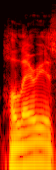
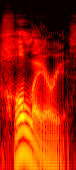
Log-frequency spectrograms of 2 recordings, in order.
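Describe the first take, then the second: First: It is said in a neutral accent. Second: It is said in a New Jersey accent. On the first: The speaker calls it right. "Not hilarious, hilarious" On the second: The speaker calls it wrong. "See, that's Jersey"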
